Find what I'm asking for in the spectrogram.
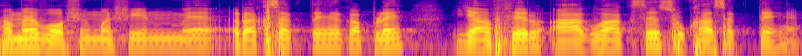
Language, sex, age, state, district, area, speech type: Hindi, male, 30-45, Madhya Pradesh, Betul, urban, spontaneous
